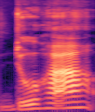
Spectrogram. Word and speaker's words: Doha: searched it Jason X says uh oh it's duha okay my apologies mango smoothie thanks for the correction duha I've been pronouncing around this entire time yeah it's still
